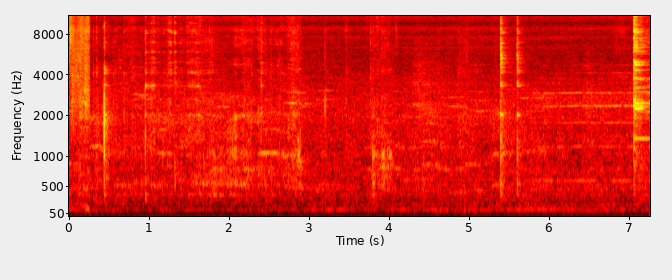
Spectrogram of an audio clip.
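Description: Metal spoon stirring curry in a metal pot, scraping and clinking against the pot, with a few sharp knocks. The loudest knock comes near the end.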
